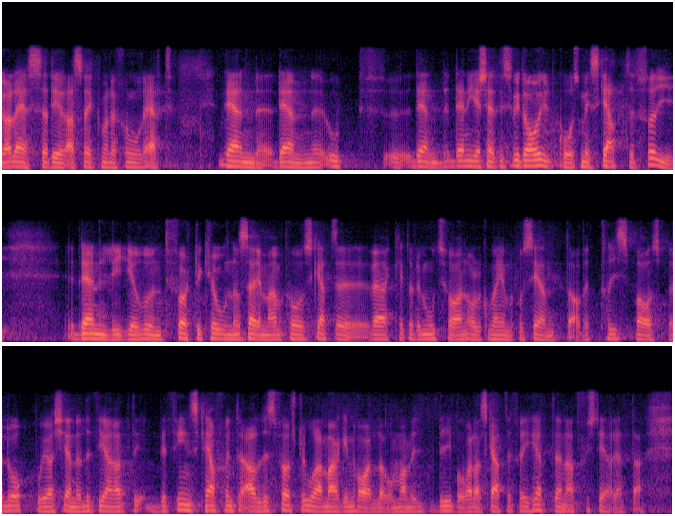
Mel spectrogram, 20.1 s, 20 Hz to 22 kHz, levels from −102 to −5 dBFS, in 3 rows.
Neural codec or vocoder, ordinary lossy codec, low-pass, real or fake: codec, 16 kHz, 0.8 kbps, ZipCodec; Opus, 32 kbps; 7.2 kHz; fake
